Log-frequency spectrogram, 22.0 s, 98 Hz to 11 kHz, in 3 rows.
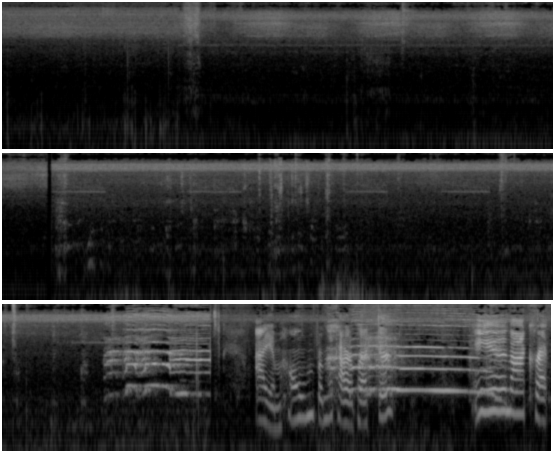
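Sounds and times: wind rumble on microphone: 0.0 - 2.4, 8.5 - 17.5
high insect drone: 0.0 - 10.6, 12.0 - 22.0.

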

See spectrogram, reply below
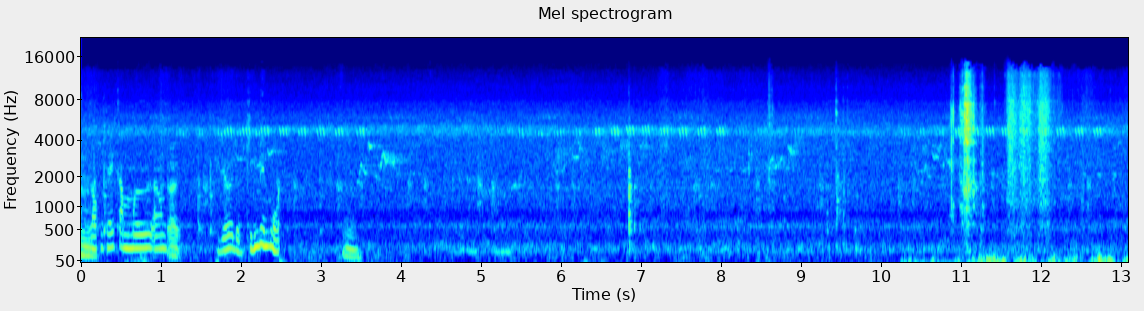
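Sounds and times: insects droning: 0.0 - 13.0
short vocal sound: 3.3 - 3.5.

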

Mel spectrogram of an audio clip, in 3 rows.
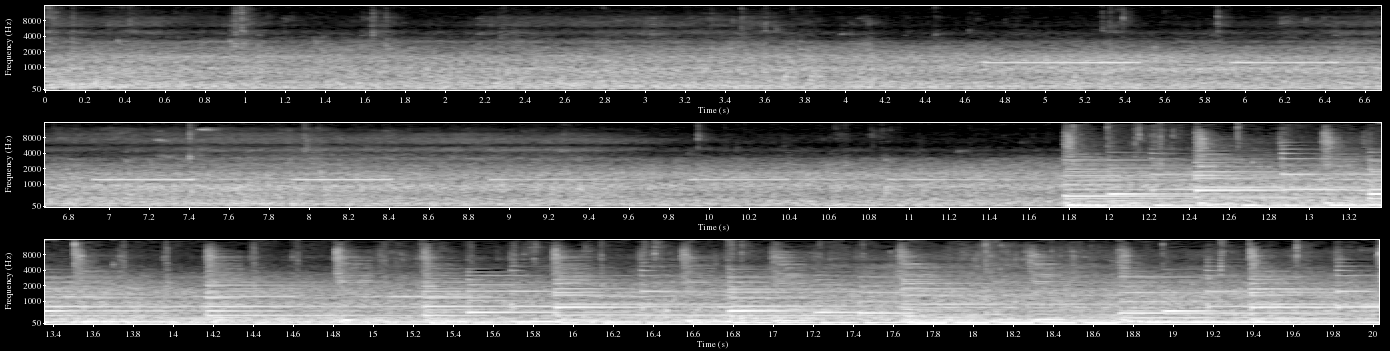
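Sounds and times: noisy background: 0.0 - 20.0
reversing alarm beeping: 4.7 - 11.6, 14.2 - 17.2.

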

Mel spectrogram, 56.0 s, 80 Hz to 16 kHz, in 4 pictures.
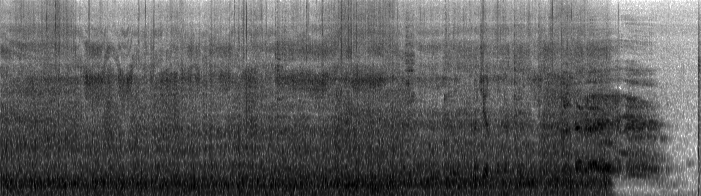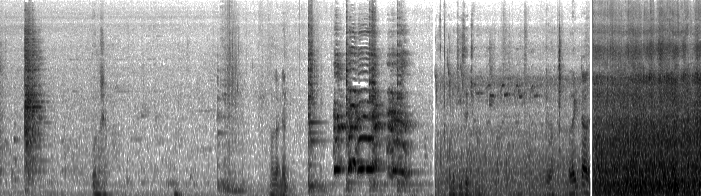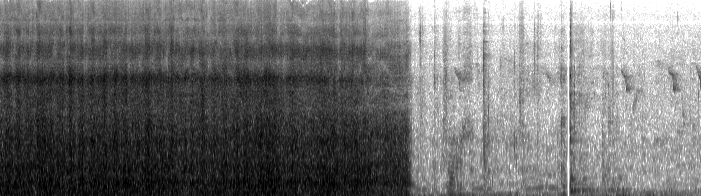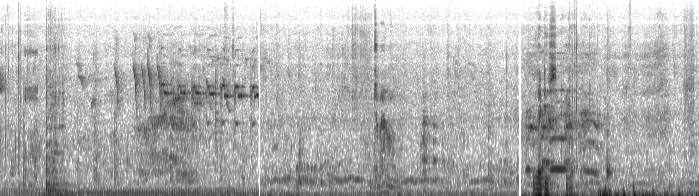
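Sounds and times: blowtorch flame rushing: 0.0 - 12.5, 22.7 - 36.3.

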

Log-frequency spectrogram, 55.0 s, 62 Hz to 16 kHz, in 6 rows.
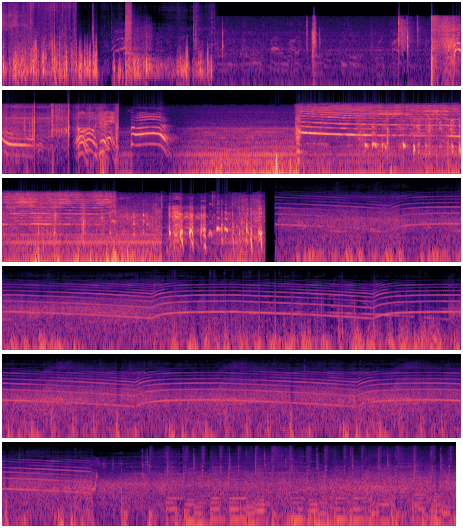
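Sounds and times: siren wailing: 11.5 - 21.3, 23.8 - 54.9.

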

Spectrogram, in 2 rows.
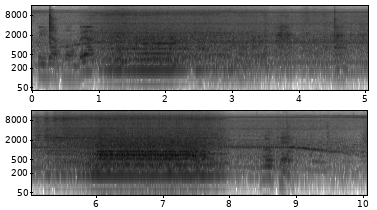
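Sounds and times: lathe motor hum: 0.7 - 10.0
turning tool cutting wood: 0.8 - 8.1.

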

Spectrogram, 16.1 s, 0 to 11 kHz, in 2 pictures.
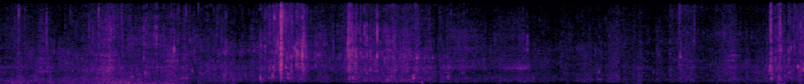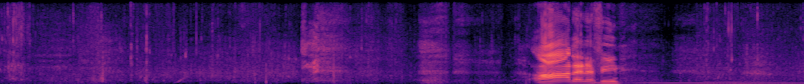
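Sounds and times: short water splashes: 0.8 - 12.2.

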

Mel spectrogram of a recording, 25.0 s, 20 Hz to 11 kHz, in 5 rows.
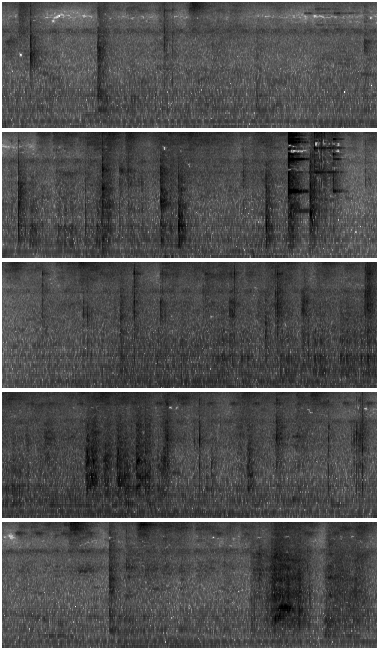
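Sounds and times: ringing metallic clink: 8.8 - 9.6.

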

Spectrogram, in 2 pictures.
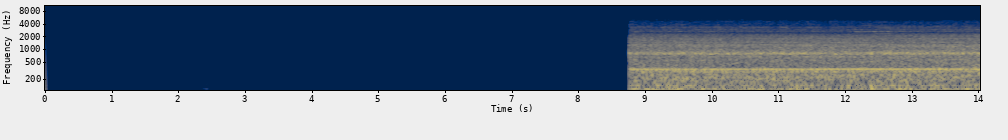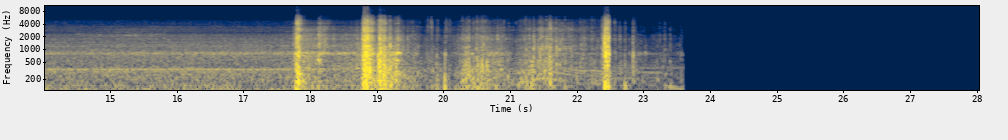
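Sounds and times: car engine and road hum: 8.8 - 23.6
sharp bang: 17.7 - 19.6
car collision crash: 17.7 - 23.0
windshield cracking and clattering: 17.8 - 23.6.

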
